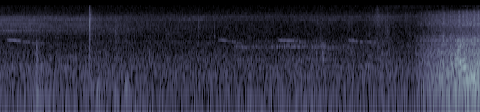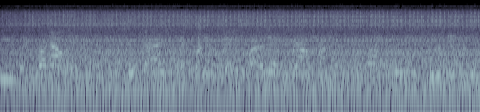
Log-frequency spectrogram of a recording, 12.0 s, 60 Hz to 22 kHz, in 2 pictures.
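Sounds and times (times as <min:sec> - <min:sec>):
machine motor humming: 0:05.2 - 0:12.0.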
